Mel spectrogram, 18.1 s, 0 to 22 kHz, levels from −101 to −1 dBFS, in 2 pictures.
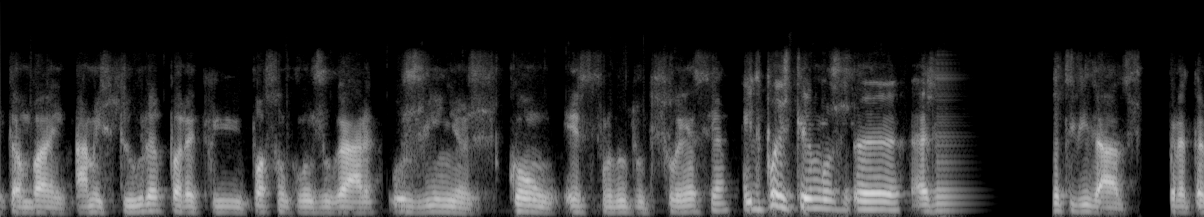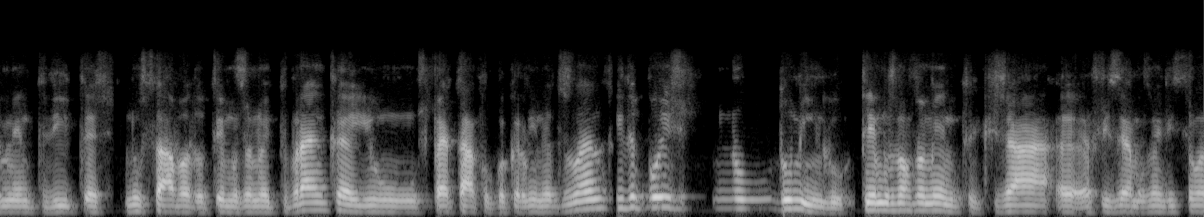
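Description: At 7.03 s packets likely stalled in transit and the jitter buffer ran dry, producing a call audio freeze lasting until 7.92 s. The receiver stretches the last sound into a fading buzz, then about 0.52 s of silence, before playback resumes where it stopped. Nothing is lost, but the whole stream now runs 0.87 s later.

From 8.54 to 8.79 s a long network dropout follows, likely caused by packets that never arrived. The last sound again decays into a brief hiss and roughly 0.2 s of silence. When the audio returns, about 0.24 s of material is gone.

Between 12.57 and 13.00 s the jitter buffer, holding more audio than its target, trims pitch-period-sized slices repeatedly. This jitter buffer speed-up plays the audio at 128% of normal speed with the pitch unchanged, cutting around 150 ms and giving a noticeably rushed passage.

At 13.64 to 13.68 s a skip ahead occurs. Roughly a tenth of a second is discarded while later audio was already queued, so playback jumps forward across a nearly seamless splice with a small chunk missing.

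A second, milder jitter buffer speed-up runs from 14.81 to 17.33 s at 108% speed. It removes around 200 ms in total, so the sound is subtly hurried over that stretch. Throughout, the Opus call codec's band limit near 12 kHz softens the top end.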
